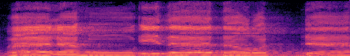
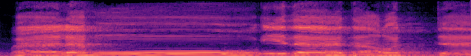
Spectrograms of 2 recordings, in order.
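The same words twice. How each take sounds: First: The long vowel is held for two beats. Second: The long vowel is held for five beats.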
